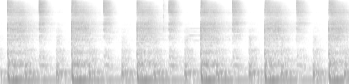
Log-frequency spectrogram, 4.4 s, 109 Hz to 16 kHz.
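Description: Drum kit recording from an overhead microphone played back through a compressor set to a very short attack, clamping down hard on each hit. A steady beat with a strong hit about every 0.8 seconds, lighter cymbal taps between, and a low held note underneath.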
